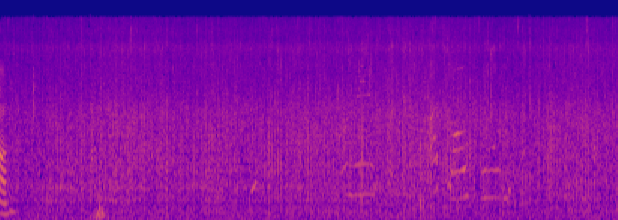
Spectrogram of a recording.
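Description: Steady rain falling on wet concrete and a yard, heard as a continuous, even hiss.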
